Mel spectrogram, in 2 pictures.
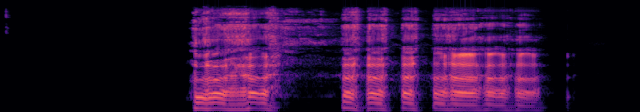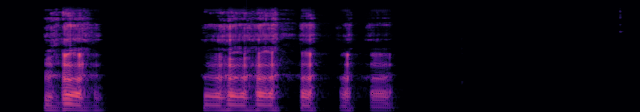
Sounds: Laughter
